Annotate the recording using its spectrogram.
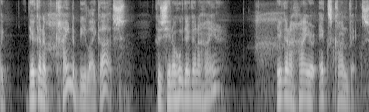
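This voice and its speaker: A man with a dark, mellow tone and a fairly high, somewhat breathy voice speaks at a moderate pace with lively intonation and long, frequent pauses. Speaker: podcast co-host. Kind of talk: casual chat.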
